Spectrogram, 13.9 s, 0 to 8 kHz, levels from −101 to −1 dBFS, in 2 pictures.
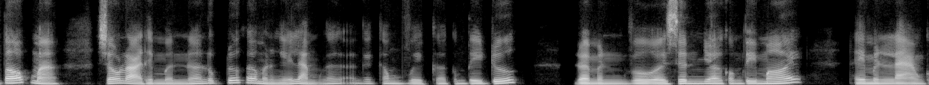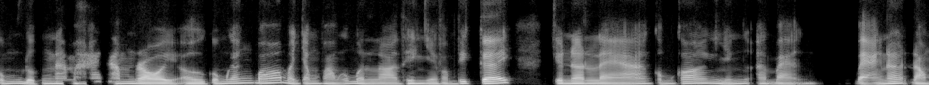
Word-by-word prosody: tốt 205 +4 +6
mà. 150 -6 +2 0.3
Số 185 +2 +4
là 180 -7 +5
thì 130 - -1
mình 125 -1 -3
á 155 +3 +1
lúc 195 +2 -2
trước 225 +1 +1
á, 210 - +2
mình 155 -9 0
nghỉ 120 +4 -1
làm 130 -6 -1
ng 155 +4 -4
cái 175 0 -9
công 155 -4 -4
việc 130 -4 -3
c - - -19
công 150 +1 -6
ty 155 -1 +1
trước, 195 - +2 0.4
rồi 125 -1 +5
mình 125 0 -1
vừa 130 -2 +3
xin 160 +4 +3
vô 160 - +4
công 155 0 -3
ty 155 0 +1
mới. 175 - +3 0.4
Thì 130 - +2
mình 130 0 +1
làm 125 -1 +2
cũng 160 +6 -3
được 120 +1 0
năm, 155 +1 -1
2 165 +1 -6
năm 160 +2 -1
rồi, 130 -4 +5
ừ, 135 0 0
cũng 140 +4 -1
gắn 200 +4 -1
bó. 210 +4 +2
Mà 190 -9 -1
trong 140 +2 -4
phòng 135 -4 -2
của 150 - -5
mình 145 -6 -1
là 120 -2 -2
thiên 150 +4 0
về 130 - -1
phòng 125 -1 -5
thiết 170 +3 -4
kế, 180 +4 +7 0.3
cho 150 - 0
nên 145 -1 +2
là 125 -1 0
á 150 +4 -1
cũng 145 - -7
có 175 +4 +1
những, 165 -5 -2
à, 145 0 -5
bạn 115 - -6 0.3
bạn 110 +6 -1
đó 170 +4 +2
đồng 130 -2 0
150 Hz, 280 wpm, -22 LUFS, 130-170 Hz, 0.4 s, kế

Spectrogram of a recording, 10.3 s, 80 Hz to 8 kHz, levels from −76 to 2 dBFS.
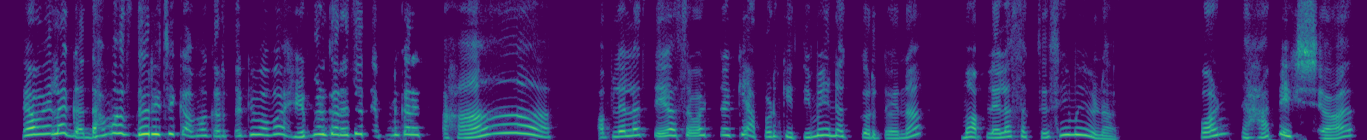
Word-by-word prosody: त्यावेळेला 420 +5 +5 0.2
गधा 255 +6 0
मजदुरीची 430 -1 +6
कामं 340 -2 -3
करतो, 310 +1 -6
की 400 - 0
बाबा 400 +1 0
हे 265 - +1
पण 410 +8 +3
करायचं 400 +1 +2
ते - - -12
पण 380 - -1
करायचं. 390 -1 -2
हां, 390 - +2 0.4
आपल्याला 290 +8 +1
ते - - 0
असं 345 -1 0
वाटतं, 365 0 -2
की 400 - -2
आपण 280 -6 -3
किती 255 -2 -4
मेहनत 330 +1 +1
करतोय 205 -5 -4
ना? 240 - -2 0.3
मग 260 - 0
आपल्याला 250 +1 -1
सक्सेस 280 0 -6
ही 385 - +3
मिळणार. 270 - 0 0.6
पण 270 +9 +1
त्यापेक्षा 295 - -1
340 Hz, 180 wpm, -23 LUFS, 265-395 Hz, 0.6 s, मजदुरीची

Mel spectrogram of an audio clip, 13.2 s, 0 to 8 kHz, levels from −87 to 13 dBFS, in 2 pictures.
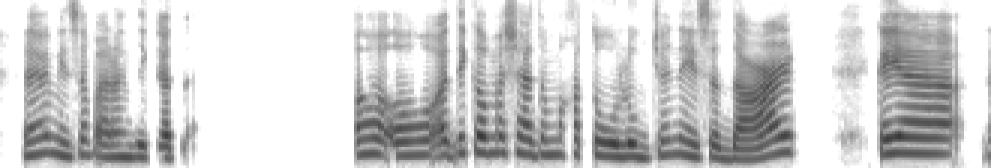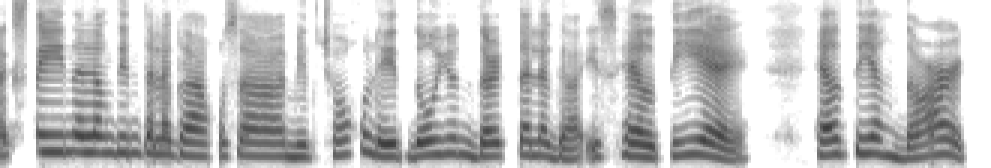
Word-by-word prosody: Lalo 275 +4 -2
minsan 250 +1 -4
parang 215 0 -1
di 210 -1 -1
ka 200 -1 +1 1.2
Oo, 255 -1 0
at 245 - +2
di 280 +6 -5
ka 295 - +6
masyadong 275 -3 -1
makatulog 230 -4 +2
diyan 255 +1 -6
eh 215 - -1
sa 205 -3 -2
dark. 205 +12 +4 0.5
Kaya 275 0 +5 0.2
nag-stay 305 -1 -2
nalang 295 -1 +1
din 280 -1 -3
talaga 260 -4 +1
ako 230 - -7
sa 230 -1 -2
milk 215 -1 -3
chocolate 245 -3 0
though 240 +4 +1
yung 260 -4 -4
dark 230 0 +2
talaga 230 -8 -2
is 220 0 -6
healthy 235 +3 +1
eh. 195 -7 +4 0.5
Healthy 260 +3 +2
ang 235 -6 -2
dark 215 +3 0
245 Hz, 155 wpm, -22 LUFS, 225-270 Hz, 1.2 s, ka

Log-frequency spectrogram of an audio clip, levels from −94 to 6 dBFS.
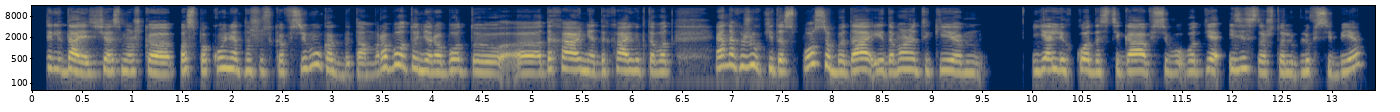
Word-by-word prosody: Или 265 -2 -3
да, 235 -1 +6
я 195 -2 +3
сейчас 220 +3 -3
немножко 210 -3 +3
поспокойнее 245 +3 0
отношусь 225 -2 -7
ко 215 - -6
всему, 265 +10 -2
как 230 - -3
бы, 180 - -9
там: 185 +1 -6
работаю, 290 -2 +1
не 225 -2 +1
работаю, 210 -1 -1
а, 305 -1 +3
отдыхаю, 245 -3 +3
не 220 - -1
отдыхаю. 220 +3 0
Как-то 225 -2 -4
вот 215 0 -3 0.4
я 285 - +3
нахожу 315 0 +1
какие-то 240 -6 -1
способы, 290 -2 0
да, 240 +4 +6
и 230 - -2
довольно-таки, 230 0 -2
м, 205 -2 -3 0.5
я 245 +3 +1
легко 235 0 0
достигаю 220 0 +2
всего. 205 0 -6
Вот 215 +1 -7
я 300 +5 +2
единственное, 245 -3 -2
что 205 +1 -6
люблю 205 +2 -5
в 215 - -15
себе, 215 - -1
225 Hz, 180 wpm, -23 LUFS, 210-250 Hz, 0.5 s, да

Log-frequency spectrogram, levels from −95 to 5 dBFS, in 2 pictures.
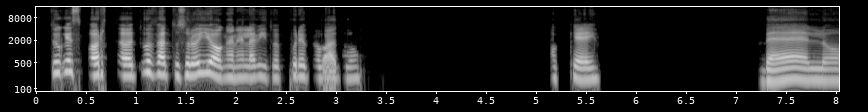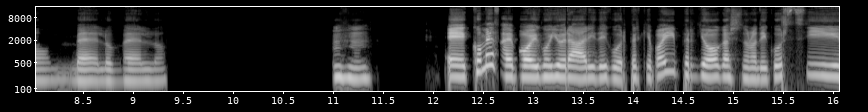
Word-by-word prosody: Tu 265 - 0
che 285 0 +3
sport 230 +1 +3 0.3
tu 270 - -14
hai 275 - +3
fatto 235 -2 +2
solo 230 +1 +1
yoga 210 -6 +3
nella 195 0 -2
vita 200 -2 -8
oppure 210 +2 -4
hai - - -6
provato 190 -1 -5 1.9
Okay. 185 -2 -2 1.6
Bello. 165 0 0
Bello, 165 -1 -5
bello. 160 +1 -9 1.7
Mh-mh. 190 -2 -4 0.7
E 205 -1 +7
come 410 +10 +3
fai 210 - +2
poi 200 0 +5
con 205 0 -1
gli 210 - +1
orari 195 -2 +2
dei 195 +1 -2
cor 180 -3 -4
perché 195 0 -8
poi 255 +7 -1
per 230 -4 -6
yoga 205 -1 +2
ci 195 - -11
sono 185 -2 -5
dei 180 0 -4
corsi, 215 +2 -4
195 Hz, 130 wpm, -20 LUFS, 175-215 Hz, 1.9 s, E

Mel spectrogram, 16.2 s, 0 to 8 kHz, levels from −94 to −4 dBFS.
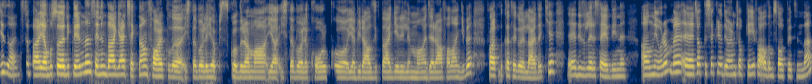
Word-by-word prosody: Güzel, 280 -6 -2
süper. 235 -7 +2
Ya, 220 0 +7
bu - - 0
söylediklerinden 255 +4 +6
senin 255 -4 +1
daha 240 0 +9
gerçekten 240 0 +1
farklı, 195 -7 +3
işte, 170 +1 -4
böyle, 175 -1 +2
ya 175 0 0
psikodrama 165 -2 -1
ya, 165 -1 0
işte, 160 +1 -6
böyle, 160 -1 -2
korku 165 0 -3
ya 160 -1 -3
birazcık 160 -1 -4
daha 160 -1 -1
gerilim, 165 0 -6
macera 160 +1 -3
falan 170 +1 -5
gibi 265 - 0 0.3
farklı 215 -1 +1
kategorilerdeki, 170 - -2 0.3
eee, 230 0 -2
dizileri 220 -1 -3
sevdiğini 195 -1 -2 0.3
anlıyorum 240 +8 -1
ve, 305 - +3
eee, 260 -6 +2
çok 285 -1 -2
teşekkür 285 +2 -5
ediyorum, 250 -3 -4
çok 250 0 -8
keyif 260 +1 -4
aldım 210 -3 -2
sohbetinden. 195 +1 -5
200 Hz, 145 wpm, -22 LUFS, 165-245 Hz, 0.3 s, daha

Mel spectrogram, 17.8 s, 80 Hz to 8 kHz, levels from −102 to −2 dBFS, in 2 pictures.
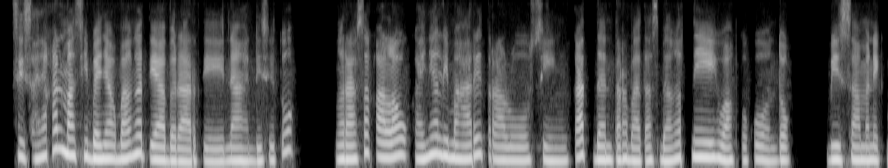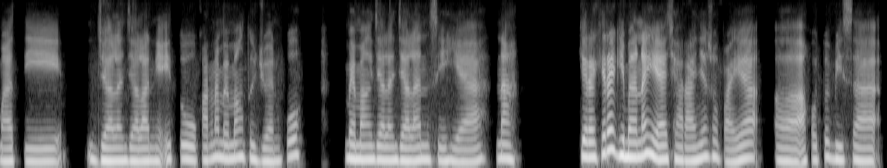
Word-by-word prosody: sisanya 215 -1 -2
kan 330 +5 -2
masih 250 -3 +2
banyak 200 -1 +4
banget 225 +8 +2
ya 185 -2 +3
berarti, 170 -1 -1
nah 180 0 0
di 175 0 -3
situ 280 - -8 0.4
ngerasa 195 +6 0
kalau 225 +2 +1
kayaknya 220 +7 +2
5 210 -5 +2
hari 200 +6 0
terlalu 185 -3 -2
singkat 185 +5 -4
dan 190 -1 0
terbatas 185 -1 -1
banget 185 +4 -1
nih 220 -1 +2
waktuku 185 0 -2 0.2
untuk 185 0 -4 0.3
bisa 185 0 0
menikmati 175 -2 -2 0.2
jalan-jalannya 175 -1 +1
itu 195 -2 -2
karena 200 +4 -1
memang 210 +2 +1
tujuanku 185 +5 -2 0.4
memang 195 -2 +3
jalan-jalan 185 0 +2
sih 180 -1 -3
ya. 170 +2 -1
Nah, 205 -2 0 0.6
kira-kira 245 +6 +3
gimana 230 +2 +6
ya 200 -6 +5
caranya 190 +1 +1
supaya, 205 -2 -2 0.2
eee, 175 -2 0
aku 185 +2 -4
tuh 210 +2 -5
bisa 185 -2 0
190 Hz, 150 wpm, -23 LUFS, 180-210 Hz, 0.6 s, gimana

